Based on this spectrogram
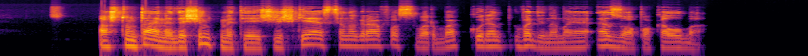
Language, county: Lithuanian, Klaipėda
